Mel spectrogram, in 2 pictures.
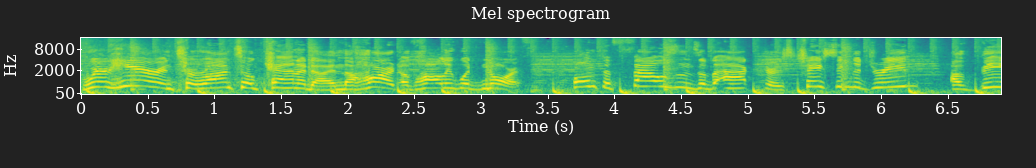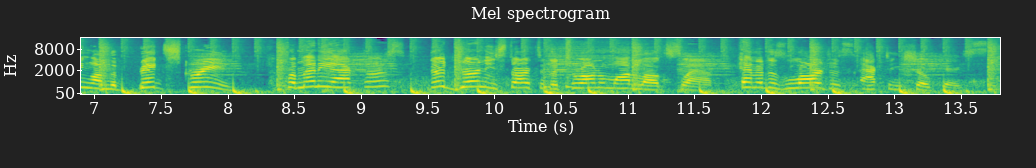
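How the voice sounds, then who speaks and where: Moderate-paced speech with music in the background. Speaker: show host / narrator. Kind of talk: TV show introduction narration.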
